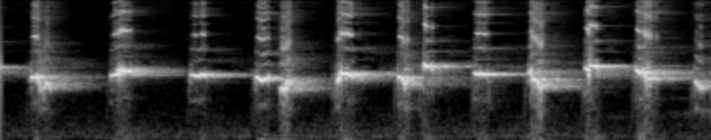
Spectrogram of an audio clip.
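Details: Caged-bird master song of a yellow-vented bulbul, ropelan tembus-tembus with ngelituk fill: crisp repeated whistles, some flat and some swooping down, about two or three a second.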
